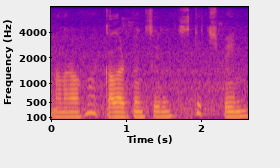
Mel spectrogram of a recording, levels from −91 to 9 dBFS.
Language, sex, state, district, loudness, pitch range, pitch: Bengali, male, West Bengal, Kolkata, -19 LUFS, 120-145 Hz, 125 Hz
